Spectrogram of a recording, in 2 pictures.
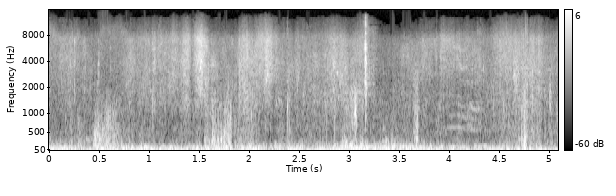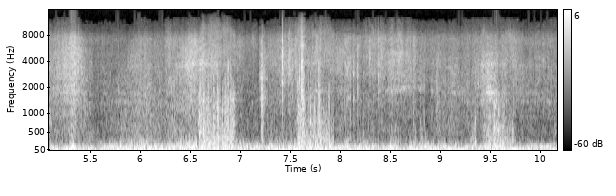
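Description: Wind rushing over the microphone during a fast ski descent, a heavy steady rumble, with short scraping bursts every half second to a second as the skis cut across the snow.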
